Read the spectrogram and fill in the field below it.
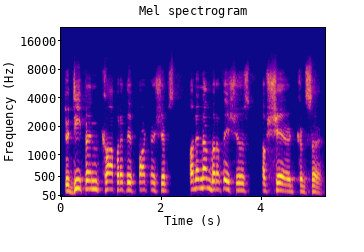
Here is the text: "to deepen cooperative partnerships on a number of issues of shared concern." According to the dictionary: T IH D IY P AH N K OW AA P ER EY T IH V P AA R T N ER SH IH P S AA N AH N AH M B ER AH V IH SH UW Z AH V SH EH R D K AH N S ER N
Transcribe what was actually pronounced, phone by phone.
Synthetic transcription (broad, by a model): T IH D IY P AH N K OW AA P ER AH T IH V P AA R T N ER SH IH P S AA N AH N AH M B ER AH V IH SH UW Z AH V SH EH R D K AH N S ER N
